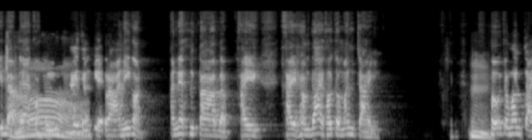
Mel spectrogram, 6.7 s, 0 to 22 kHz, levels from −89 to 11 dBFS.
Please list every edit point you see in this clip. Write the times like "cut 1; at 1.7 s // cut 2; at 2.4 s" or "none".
cut 1; at 1.3 s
